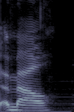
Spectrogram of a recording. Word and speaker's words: Amaal: It's actually the X is silent, so it's Nuh, but you could just say Amaal.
